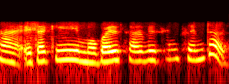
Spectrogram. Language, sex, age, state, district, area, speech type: Bengali, female, 18-30, West Bengal, Kolkata, urban, conversation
